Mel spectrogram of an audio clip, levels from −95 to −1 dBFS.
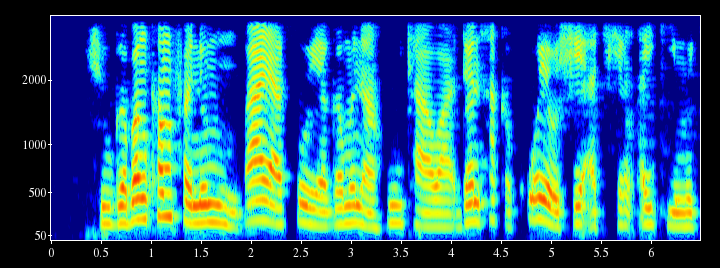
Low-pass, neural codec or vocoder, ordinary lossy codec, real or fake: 3.6 kHz; none; none; real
